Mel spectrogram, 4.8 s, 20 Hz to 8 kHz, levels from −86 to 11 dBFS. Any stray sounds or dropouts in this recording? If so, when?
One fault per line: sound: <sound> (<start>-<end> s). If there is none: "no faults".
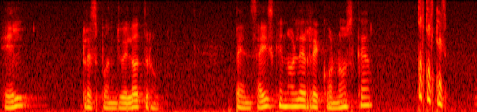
sound: chirp (4.2-4.5 s)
